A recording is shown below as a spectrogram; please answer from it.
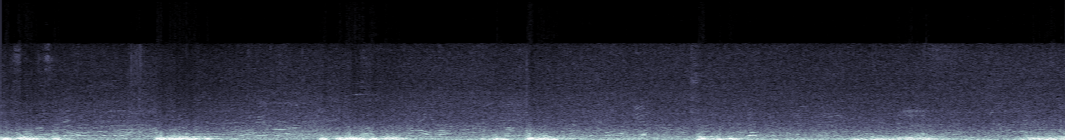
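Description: Wind buffeting the microphone in repeated low rumbling gusts, about every one and a half to two seconds, over a steady hiss.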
